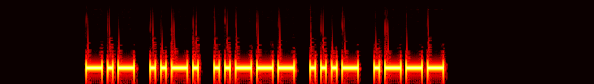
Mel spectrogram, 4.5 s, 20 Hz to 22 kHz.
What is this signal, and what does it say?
Morse code, heard as a keyed tone, about 29 wpm, 700 Hz. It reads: KF2VJ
